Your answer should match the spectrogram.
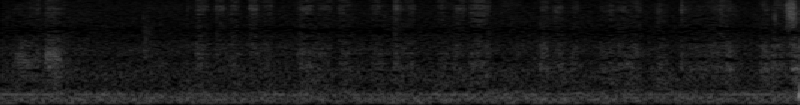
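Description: Felt-tip marker writing on paper: a run of faint, short strokes as a word is written out.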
